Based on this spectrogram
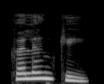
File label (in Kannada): "ಕಲಂಕಿ", kannada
